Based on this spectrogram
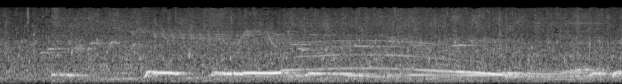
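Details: Turtle dove (Puter Pelung) cooing over trickling water, with drawn-out, steady mid-pitched notes that bend up and down, several overlapping lines, and a short rising note near the start.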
